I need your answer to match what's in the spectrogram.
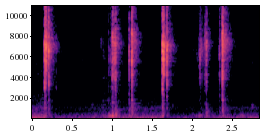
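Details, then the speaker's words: Kodak Retina IIIc shutter after cleaning, slow-speed test at 1/8 s: short snap with barely any buzz, running fast; slow-speed retard gear train not engaging the speed-setting cam enough, needs moving inwards. "That's fast. That means I need to move the retard gear train inwards for greater engagement with the cam."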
